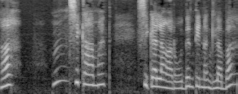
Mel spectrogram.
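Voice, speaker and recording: Woman acting patient young wife, high-pitched, Ilocano accent, affectionate yet protesting, dry close sound, domestic drama. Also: big pitch swings, moderate pace, mellow, no room sound. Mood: gentle, protesting. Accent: Filipino, Ilocano.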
